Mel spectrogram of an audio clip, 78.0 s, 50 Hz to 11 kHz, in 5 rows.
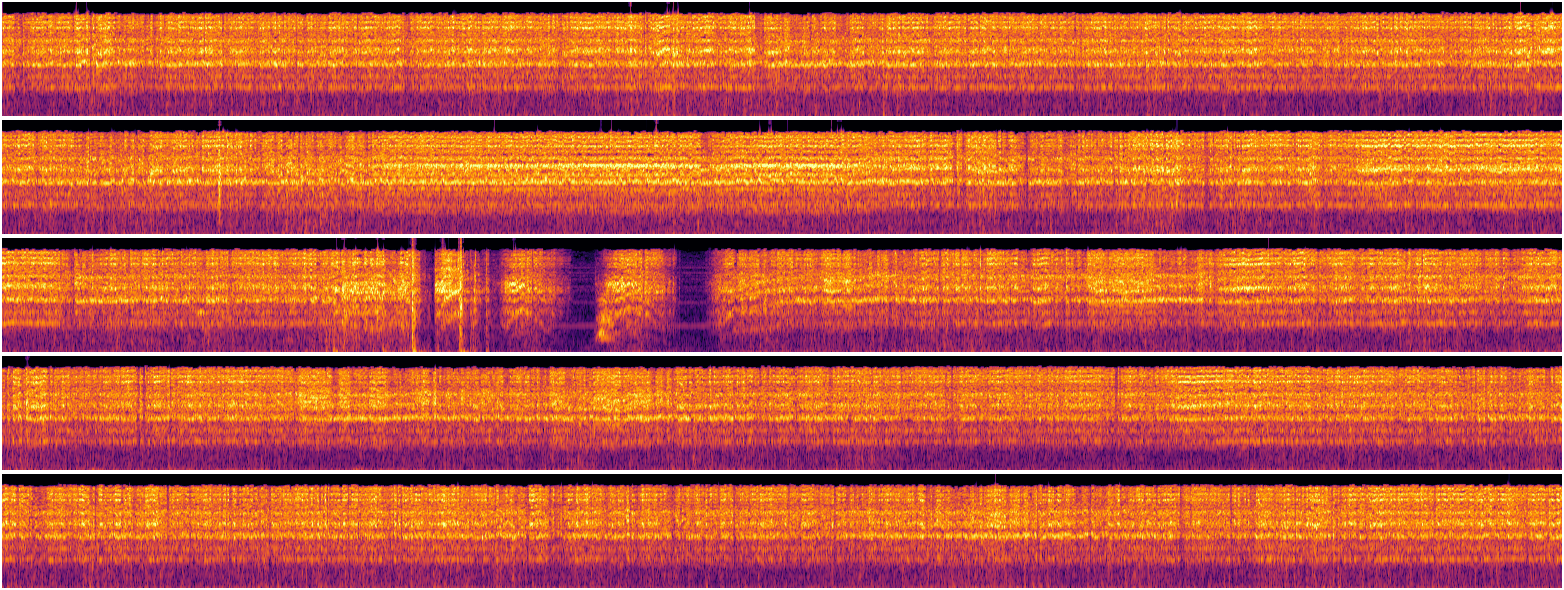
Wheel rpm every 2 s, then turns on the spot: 230, 230, 240, 230, 230, 230, 230, 230, 230, 220, 210, 210, 230, 230, 230, 220, 230, 180, 60, 130, 230, 220, 230, 230, 230, 230, 230, 230, 230, 230, 230, 230, 240, 240, 240, 230, 220, 230, 230.
none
